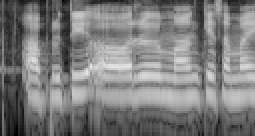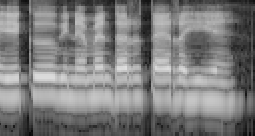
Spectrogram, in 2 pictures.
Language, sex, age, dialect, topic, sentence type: Hindi, female, 18-24, Marwari Dhudhari, banking, statement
